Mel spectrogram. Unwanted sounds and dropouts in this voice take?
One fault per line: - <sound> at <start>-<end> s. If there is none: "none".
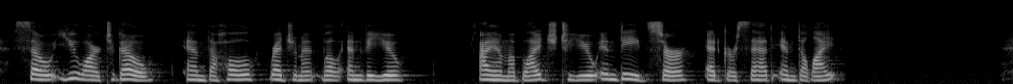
none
